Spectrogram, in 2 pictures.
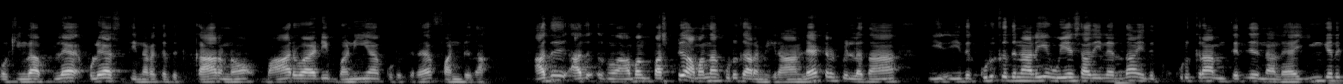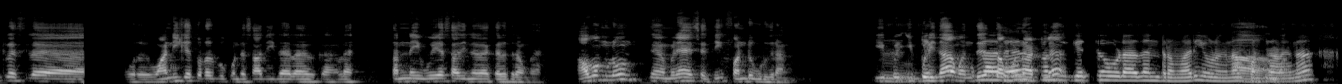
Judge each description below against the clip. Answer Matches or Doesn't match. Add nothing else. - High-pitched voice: Doesn't match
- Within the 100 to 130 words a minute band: Matches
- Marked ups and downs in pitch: Doesn't match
